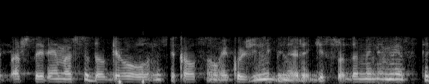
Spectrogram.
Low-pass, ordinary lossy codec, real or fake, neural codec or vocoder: 7.2 kHz; MP3, 32 kbps; fake; vocoder, 22.05 kHz, 80 mel bands, Vocos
